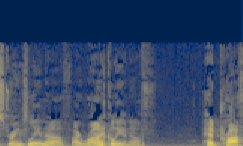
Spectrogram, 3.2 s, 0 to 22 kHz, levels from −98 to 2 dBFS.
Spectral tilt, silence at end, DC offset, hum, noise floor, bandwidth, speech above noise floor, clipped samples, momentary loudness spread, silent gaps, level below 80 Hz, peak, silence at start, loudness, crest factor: -6 dB/octave; 0 s; under 0.1%; none; -47 dBFS; 15.5 kHz; 27 dB; under 0.1%; 12 LU; none; -52 dBFS; -4 dBFS; 0 s; -21 LUFS; 18 dB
